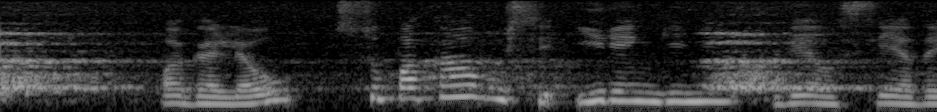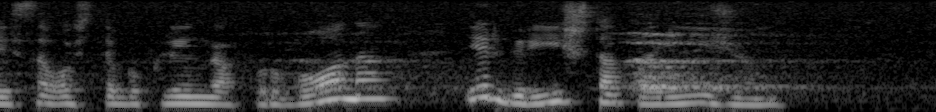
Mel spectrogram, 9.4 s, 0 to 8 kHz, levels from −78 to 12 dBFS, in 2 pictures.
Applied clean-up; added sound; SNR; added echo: none; Breathing; 7 dB; none.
